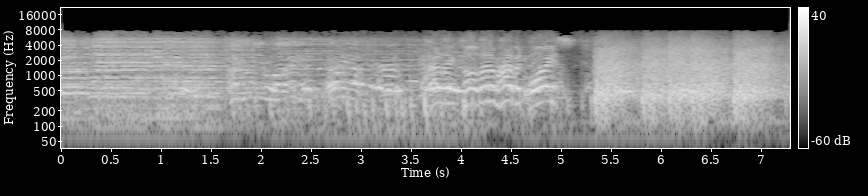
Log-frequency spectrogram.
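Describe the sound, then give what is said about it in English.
Several sharp gunshots crack out amid loud, busy music and shouting voices, followed after a brief dip by a dense, roaring wash of noise that carries on to the end. “Hold your fire. They're out of range.”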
